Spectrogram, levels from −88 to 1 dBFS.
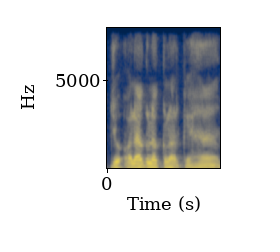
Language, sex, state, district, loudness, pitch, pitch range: Hindi, male, Jharkhand, Garhwa, -15 LUFS, 145 Hz, 120-180 Hz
